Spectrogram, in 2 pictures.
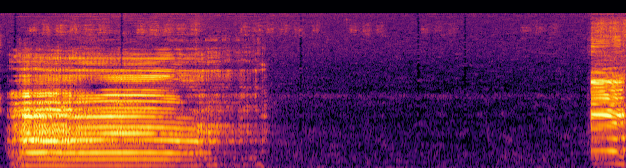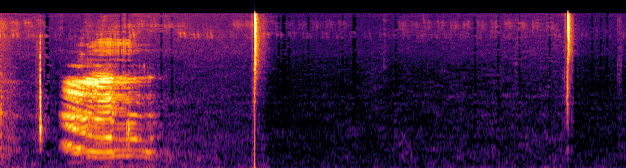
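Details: Red deer stag roaring during the rut in forest as darkness falls, observed by a hunter who did not shoot it; a loud, deep, sustained harmonic bellow of about two and a half seconds, then shorter tonal calls and sharp clicks in quiet.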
